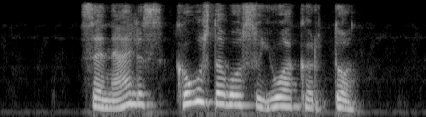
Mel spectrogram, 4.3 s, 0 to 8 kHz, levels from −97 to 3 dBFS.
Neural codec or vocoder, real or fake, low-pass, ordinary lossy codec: codec, 16 kHz, 4.8 kbps, FACodec; fake; 7.2 kHz; Opus, 64 kbps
